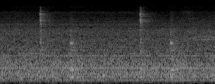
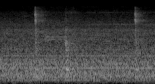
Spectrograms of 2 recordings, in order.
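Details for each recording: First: Acquity lab system, seal wash pump during prime: steady paired clicks about once a second, two distinct ticks each stroke, over quiet room hum. Two clicks mean the pump isn't primed yet; the second click softens once fluid reaches the pump. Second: Acquity lab system, seal wash pump priming as fluid reaches it: sharp ticks in pairs roughly once a second, the second tick softer each time; normal clicking during priming.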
